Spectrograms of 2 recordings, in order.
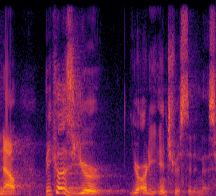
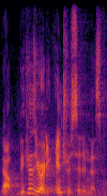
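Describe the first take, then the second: First: It sounds hesitant and questioning, like seeking confirmation. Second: It sounds confident and assuming, stated as fact. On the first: The listener's interest is in doubt. The speaker calls it wrong. "that would have sounded uncertain" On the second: The listener's interest is taken for granted. The speaker calls it right. "assumption tonality"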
